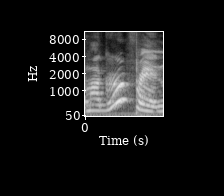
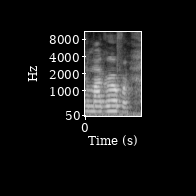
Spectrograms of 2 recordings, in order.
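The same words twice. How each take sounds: First: GIRLFRIEND with an exaggerated pitch swing; "girlfriend" said with too much emphasis; overdone delivery. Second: Put-on quiet, offhand "my girlfriend"; understated quote. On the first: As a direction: overplay "girlfriend" as a mock quote. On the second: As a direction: play down "girlfriend", soft and casual. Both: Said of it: "he ain't say it like that".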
